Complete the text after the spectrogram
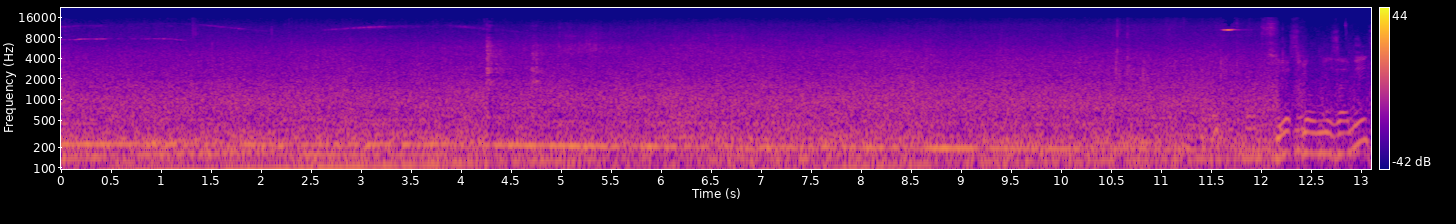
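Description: A car engine idles close by with a low steady hum.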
